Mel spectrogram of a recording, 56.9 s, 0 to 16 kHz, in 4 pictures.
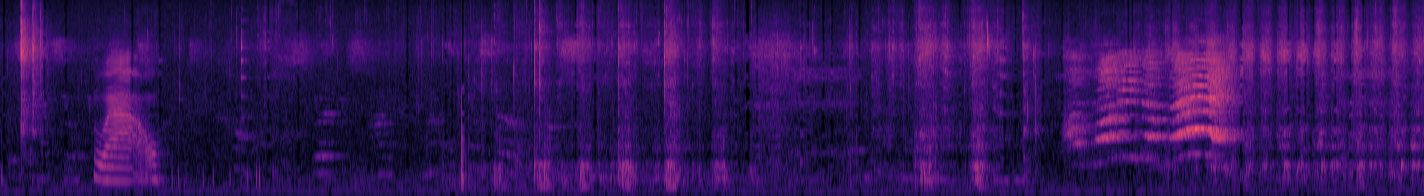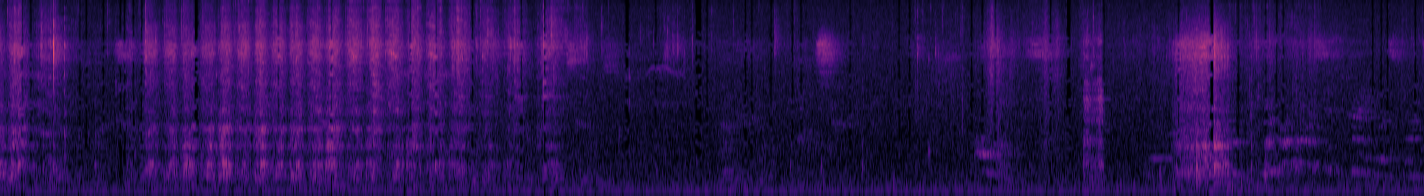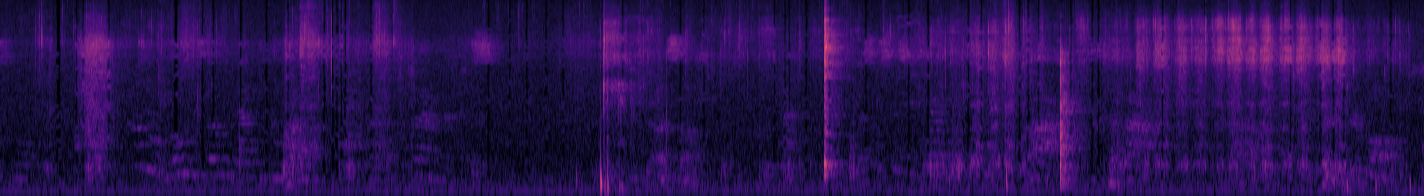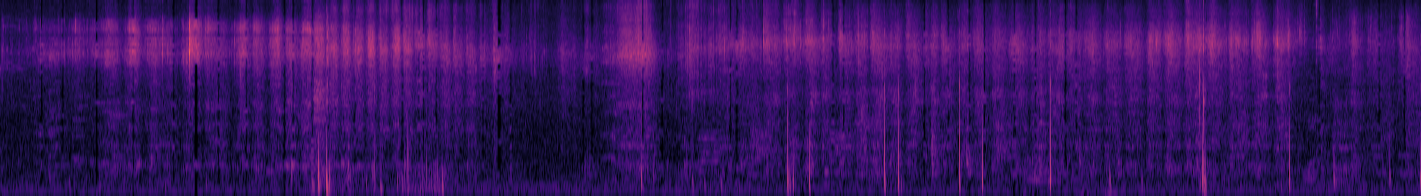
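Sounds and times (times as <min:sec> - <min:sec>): knife sawing through fish flesh: 0:05.3 - 0:07.8, 0:08.7 - 0:10.1, 0:12.4 - 0:14.9, 0:15.5 - 0:19.8, 0:37.8 - 0:39.0, 0:39.6 - 0:42.1, 0:43.2 - 0:47.8, 0:48.8 - 0:56.9.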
